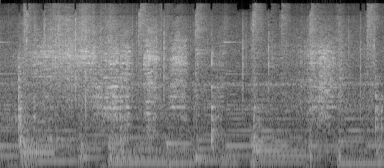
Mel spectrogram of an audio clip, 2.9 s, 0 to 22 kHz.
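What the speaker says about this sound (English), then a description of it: "I'm going to cook the flour for about 1 minute" Flour sizzling and being stirred in a hot pan as the base of a ham and broccoli macaroni cheese sauce, a steady crackling hiss with light scraping, under background music.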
